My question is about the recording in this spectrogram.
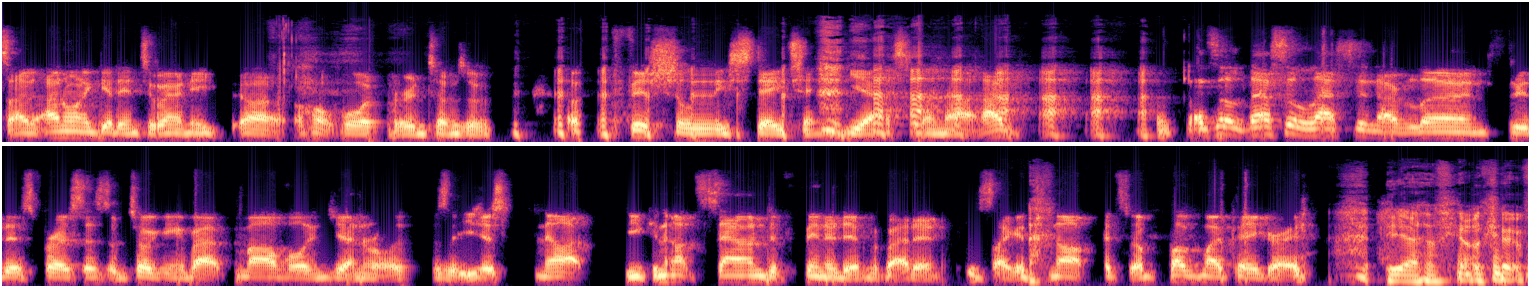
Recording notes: Over a (fairly crackly; apologies for that) Zoom call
